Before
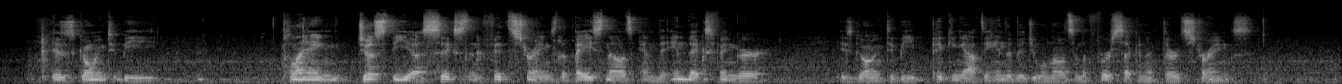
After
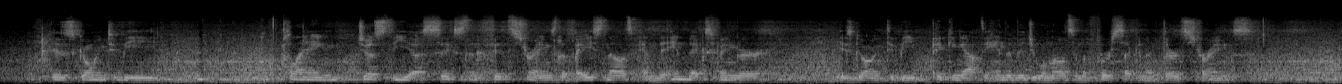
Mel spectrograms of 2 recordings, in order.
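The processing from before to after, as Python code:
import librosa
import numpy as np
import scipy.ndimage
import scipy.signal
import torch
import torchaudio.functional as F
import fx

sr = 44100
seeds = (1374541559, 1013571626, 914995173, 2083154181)

y = fx.recorder_agc(x, sr, target_db=-12.0, rise_db_per_s=17.0, max_gain_db=30)
y = fx.bandpass_edges(y, sr, low_hz=220.0, high_hz=5700.0)
y = fx.echo_diffused(y, sr, ms=607, feedback_pct=63, wet_db=-15.0)
y = fx.env_flatten(y, sr, amount_pct=50)
y = y * 10.0 ** (-8.5 / 20.0)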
